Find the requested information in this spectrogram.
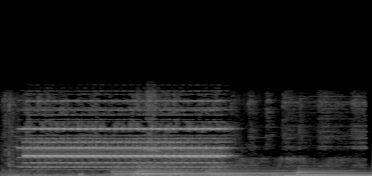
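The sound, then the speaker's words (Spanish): An incoming telephone call rings out with a bright electronic ring and rapid warbling pulses. It lasts about two seconds, then stops. “Hubo una interrupción ahí horrible de una llamada que no debió salir”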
